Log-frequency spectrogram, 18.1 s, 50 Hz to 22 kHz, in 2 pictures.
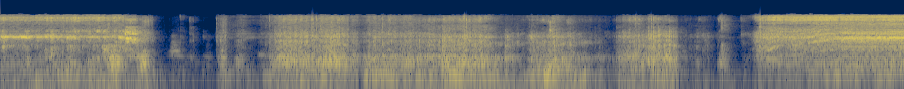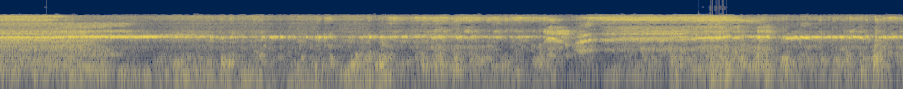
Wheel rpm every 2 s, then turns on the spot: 120, 30, 20, 90, 210, 230, 230, 190, 230.
0-6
